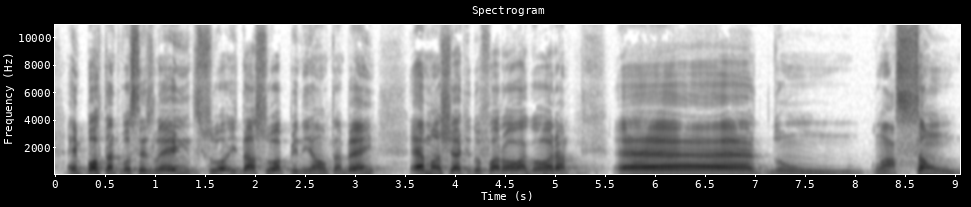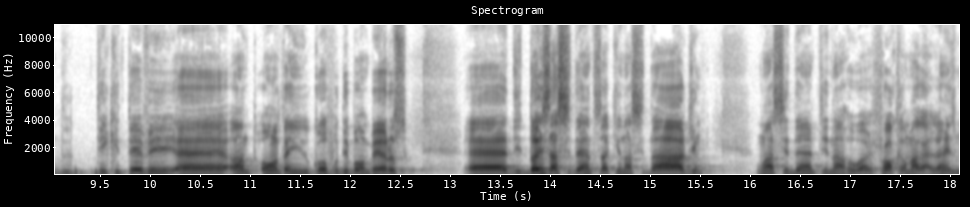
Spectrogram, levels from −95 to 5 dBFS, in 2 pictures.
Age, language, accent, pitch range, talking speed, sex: 60-79, Portuguese, Brazilian, 130-160 Hz, 150 wpm, male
